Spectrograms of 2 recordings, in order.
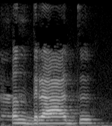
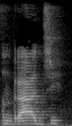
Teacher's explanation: o D não chiado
